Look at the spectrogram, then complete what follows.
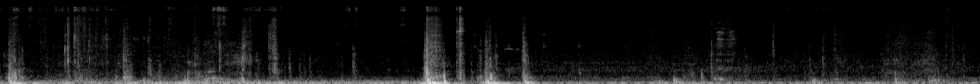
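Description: Someone getting out of and leaning back into a parked car: rustling and handling noises at the driver's seat and open door, with loud thumps about four and five seconds in, over a steady low rumble.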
